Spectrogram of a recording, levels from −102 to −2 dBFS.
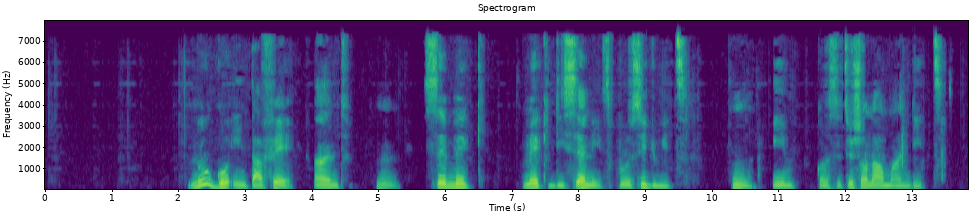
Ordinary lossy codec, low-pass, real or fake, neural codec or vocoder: AAC, 32 kbps; 7.2 kHz; real; none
